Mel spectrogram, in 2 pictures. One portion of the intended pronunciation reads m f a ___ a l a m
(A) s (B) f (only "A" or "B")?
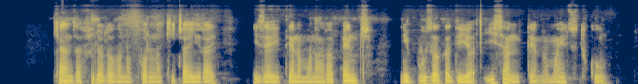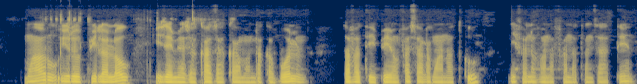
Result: A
